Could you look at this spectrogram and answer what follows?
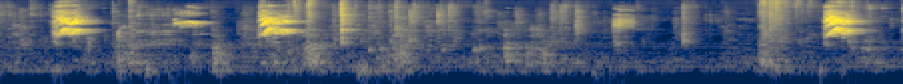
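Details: Cockatiels giving short, scratchy screeches spaced a few seconds apart, with softer chirps in between. Rustling, fluttering and movement noises run underneath.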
